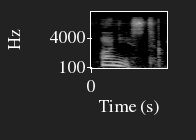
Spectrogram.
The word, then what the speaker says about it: honest: You are quite honest. Las Vegas is quite far. You look pretty. Thanks. You made my day. 전체 슬라이드에서 묵음을 갖고 있는 아이 있어요. 그렇죠? honest에서 H가 묵음이에요.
